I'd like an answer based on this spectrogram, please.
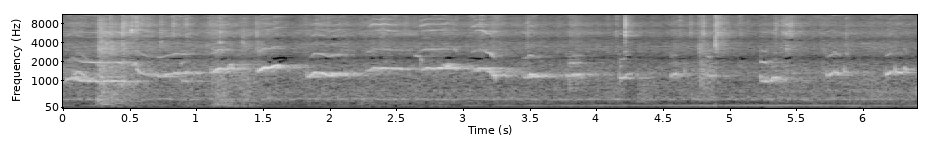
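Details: Angry miniature pinscher puppies whining: a run of thin, sliding whimpers, some wavering and others dipping, repeated rapidly over a constant low electrical hum.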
